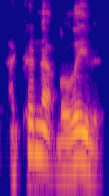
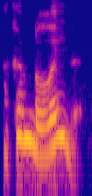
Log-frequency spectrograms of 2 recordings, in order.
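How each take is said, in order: First: "could not" spelled out, "not" leaned on firmly; same words again but calmer and emphatic; stress on not. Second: High, loud burst of real disbelief; the memory still astonishes you, let it jump out; recalling how teammates taught him; amazed disbelief. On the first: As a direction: settle back down and weigh "not". Repeats disbelief, settling down. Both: Real, not acted.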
